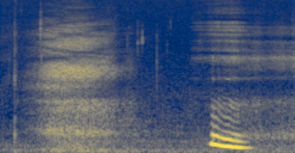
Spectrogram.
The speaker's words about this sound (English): Well, see, that was only because you yawned.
